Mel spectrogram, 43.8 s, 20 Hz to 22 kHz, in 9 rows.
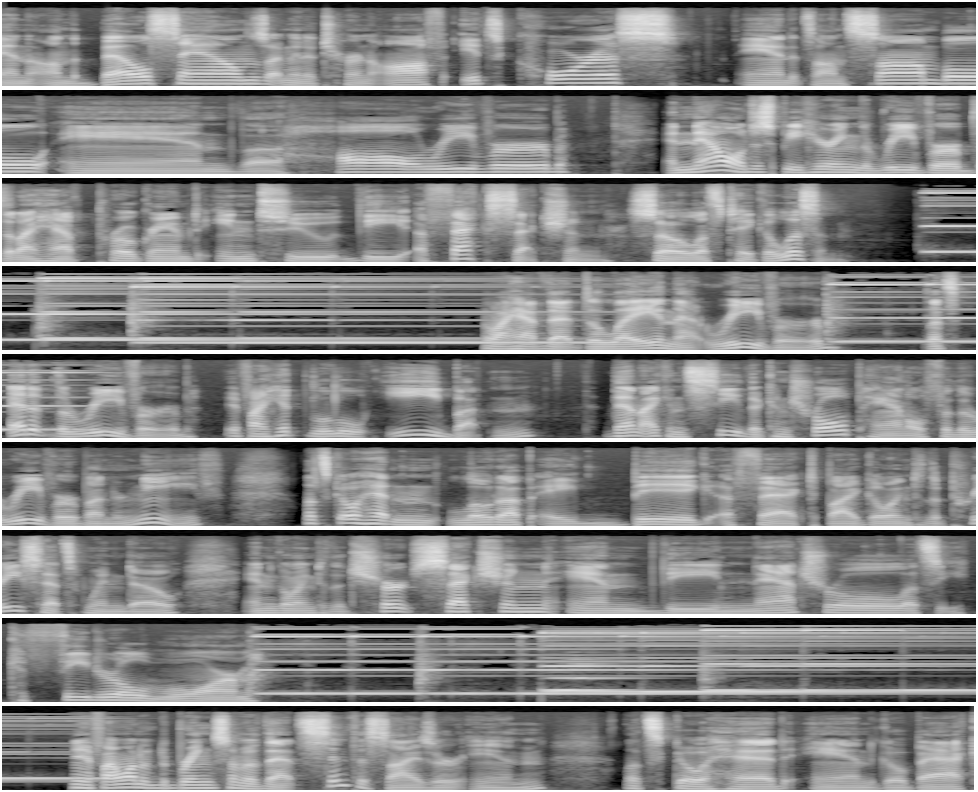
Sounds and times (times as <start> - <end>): Speech: 0.0 - 14.0, 17.0 - 35.4, 39.3 - 43.8
Musical instrument: 14.3 - 17.9, 18.8 - 19.9, 35.8 - 39.6.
